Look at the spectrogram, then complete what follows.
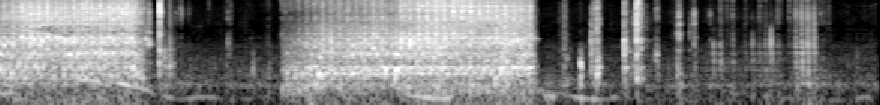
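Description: Hand saw cutting through timber in two spells of sawing, the second longer, then a few light knocks and scrapes of wood.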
